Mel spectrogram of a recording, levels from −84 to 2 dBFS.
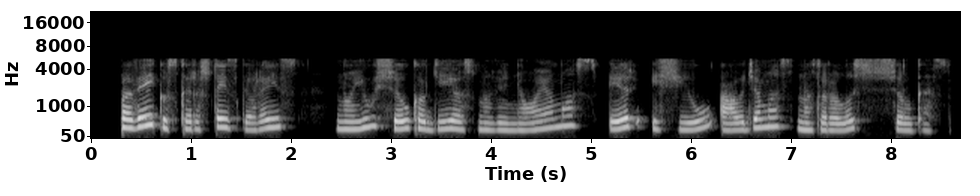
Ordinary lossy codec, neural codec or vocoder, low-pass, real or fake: MP3, 48 kbps; codec, 44.1 kHz, 7.8 kbps, Pupu-Codec; 5.4 kHz; fake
